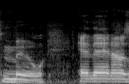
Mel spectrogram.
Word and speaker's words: MW: searching for it the Wikipedia page says it's pronounced moo and then I was like okay but this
